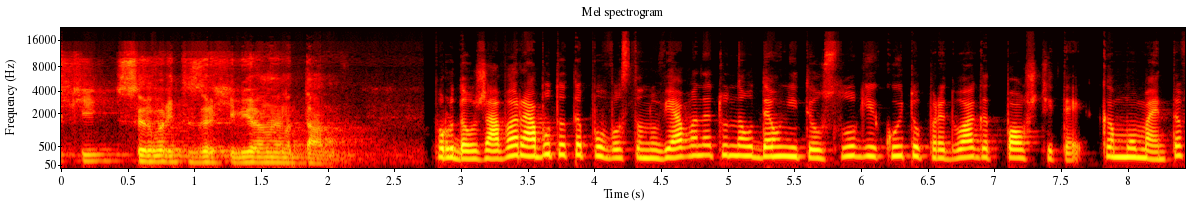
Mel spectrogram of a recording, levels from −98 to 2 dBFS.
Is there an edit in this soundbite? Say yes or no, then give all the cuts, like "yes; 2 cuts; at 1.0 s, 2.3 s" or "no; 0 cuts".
yes; 1 cut; at 2.7 s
